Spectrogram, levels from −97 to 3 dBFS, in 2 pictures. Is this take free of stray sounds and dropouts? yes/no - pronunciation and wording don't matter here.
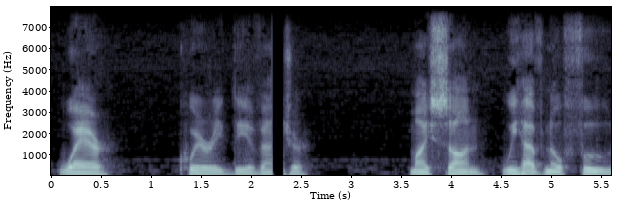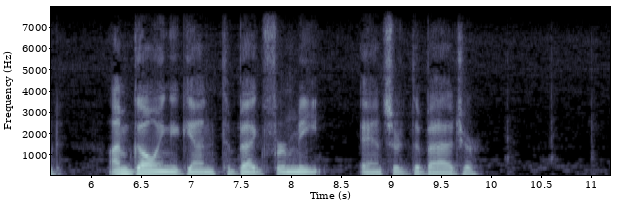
no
